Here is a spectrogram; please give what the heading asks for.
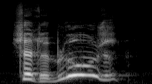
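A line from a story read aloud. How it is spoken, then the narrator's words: Indignant exclamation. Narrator (French): s'écria Lou, les yeux exorbités d'indignation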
